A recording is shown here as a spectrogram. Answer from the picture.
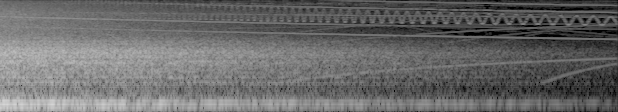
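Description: The closing hit of an electronic DJ remix dying away: a long wash of noise fading steadily over a low drone, with synth tones sliding down in pitch and a few sliding up toward the end.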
